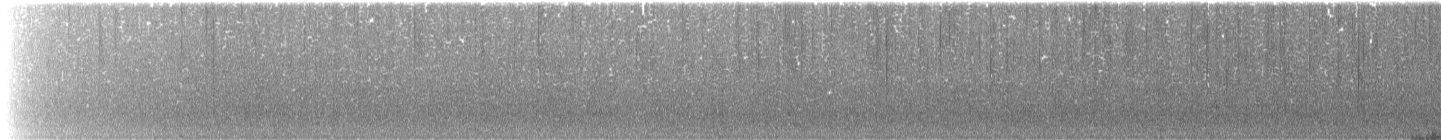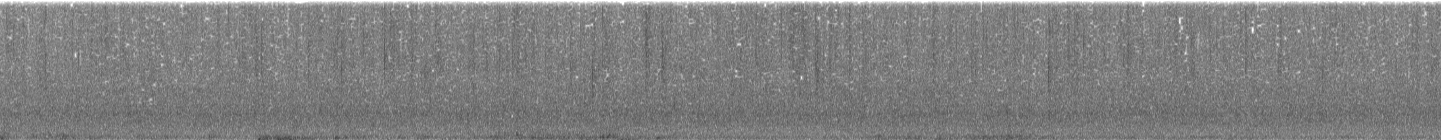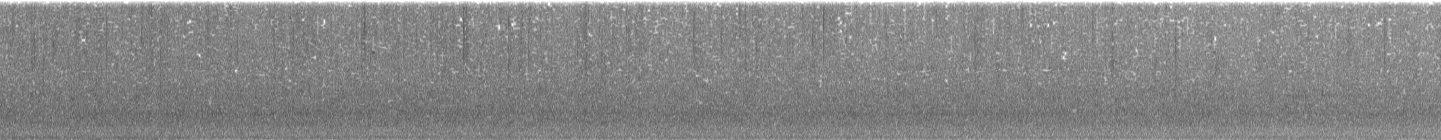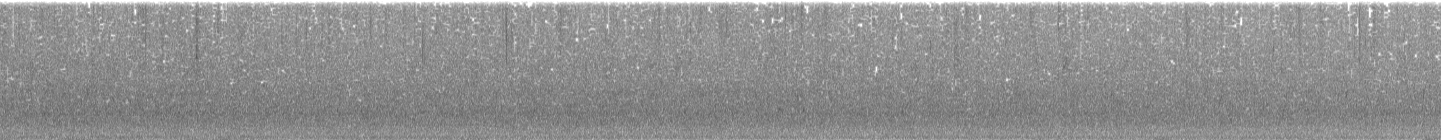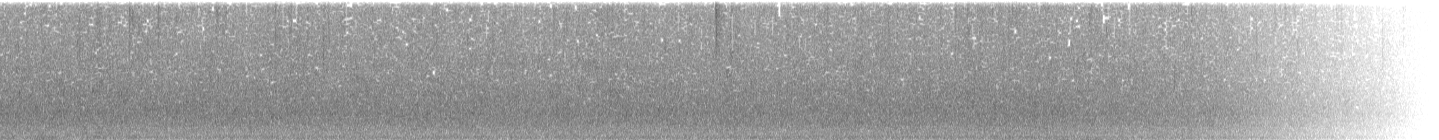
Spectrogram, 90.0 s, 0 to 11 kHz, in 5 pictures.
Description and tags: Rolling Thunder Dec 2007 2 - Short version
field-recording, thunder, splatter, stereo, weather, rain, atmosphere, drops, wet, water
